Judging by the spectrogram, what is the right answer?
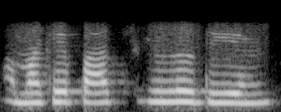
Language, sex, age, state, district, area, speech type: Bengali, female, 45-60, West Bengal, Alipurduar, rural, conversation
